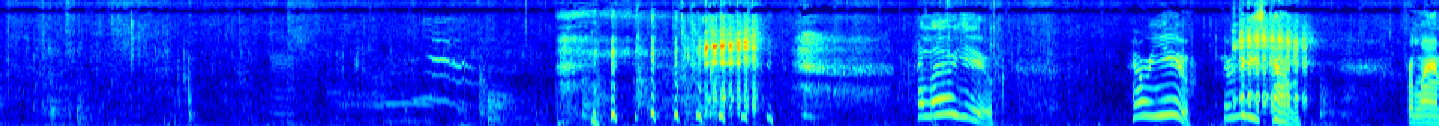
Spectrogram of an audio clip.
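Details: Zwartbles lambs on a County Kilkenny farm in Ireland race uphill in the rain when called for feeding. Loud, wavering, harmonic bleats come in overlapping bursts from several lambs, with a person talking to them between calls.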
